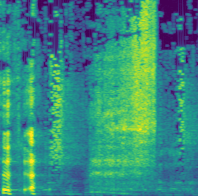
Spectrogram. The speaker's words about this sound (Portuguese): Ai, é que eu tô fungando. As pessoas vão perceber que eu tô fungando. Ai, desculpa.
